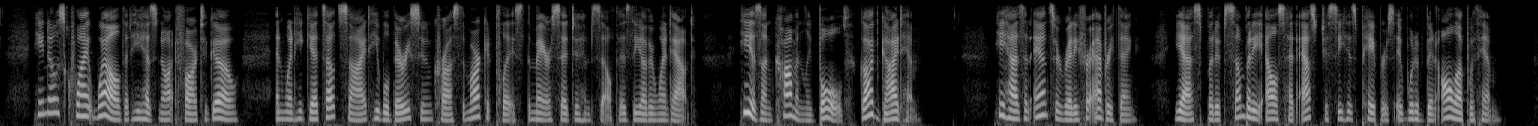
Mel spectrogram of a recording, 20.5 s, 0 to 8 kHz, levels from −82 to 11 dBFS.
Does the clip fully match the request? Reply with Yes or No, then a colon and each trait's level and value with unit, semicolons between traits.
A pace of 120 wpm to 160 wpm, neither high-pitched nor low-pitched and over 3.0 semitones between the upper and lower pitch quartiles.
No: average, 195 wpm; medium, 165 Hz; average, 3.6 semitones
